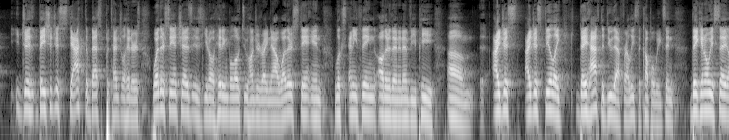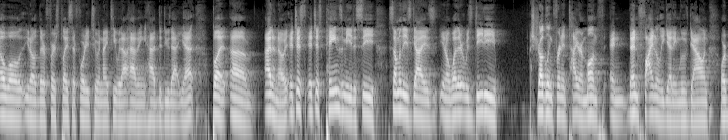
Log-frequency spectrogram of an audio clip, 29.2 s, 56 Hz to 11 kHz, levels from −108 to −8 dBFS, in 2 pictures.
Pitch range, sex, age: 130-160 Hz, male, 20-39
